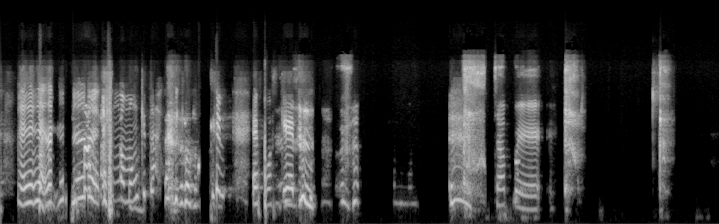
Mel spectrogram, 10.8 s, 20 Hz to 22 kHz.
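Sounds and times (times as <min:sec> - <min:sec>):
speech: 0:00.0 - 0:05.4, 0:06.8 - 0:08.2
laughter: 0:00.3 - 0:03.3
man coughing: 0:06.8 - 0:07.4, 0:08.5 - 0:08.8.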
